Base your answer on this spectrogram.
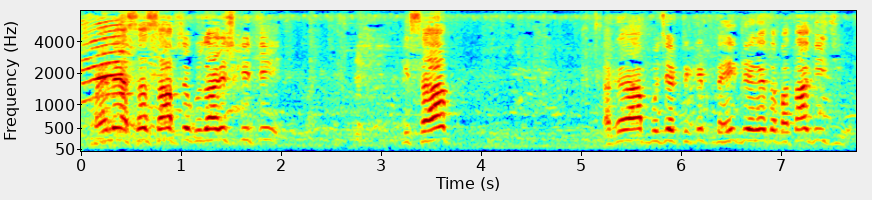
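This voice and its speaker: The speech has long, frequent pauses, fairly even intonation and big swings in loudness. Noticeable background noise runs underneath. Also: man, extremely high pitch for a man. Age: 60s. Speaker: politician. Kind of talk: political speech.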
